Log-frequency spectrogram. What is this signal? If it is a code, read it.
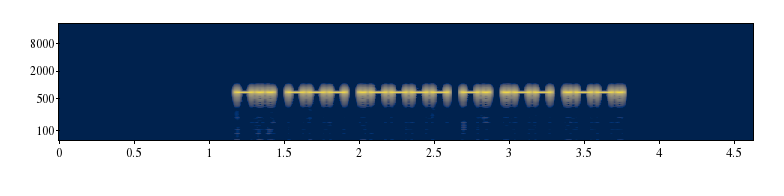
Morse code, heard as a keyed tone, about 36 wpm, 700 Hz. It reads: DO1NWP
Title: DXCC-100 Call Signs - 6 Characters - 35wpm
